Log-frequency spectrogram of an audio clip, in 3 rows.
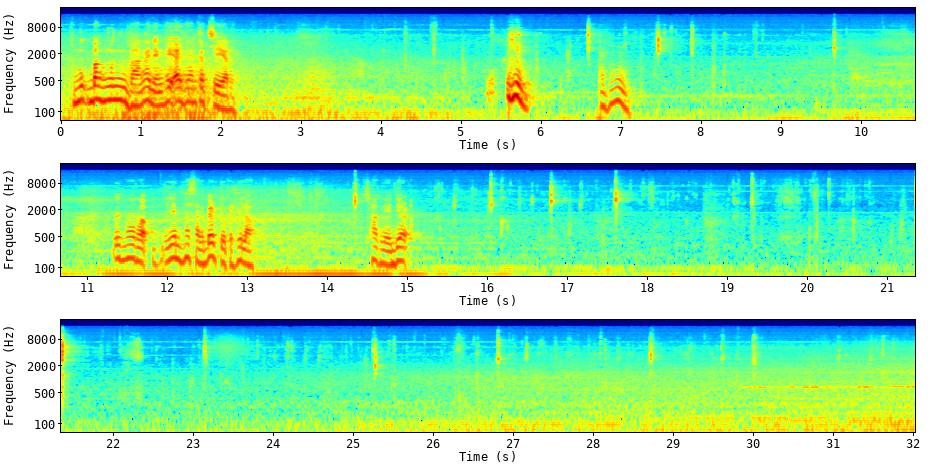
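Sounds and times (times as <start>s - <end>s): person chewing food: 4.0s - 9.9s, 13.5s - 30.1s.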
